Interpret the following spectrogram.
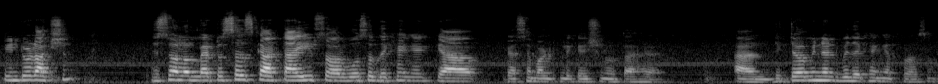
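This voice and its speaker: A man teaching maths in a relaxed, chatty way, mixing Hindi and English and repeating himself. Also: fairly high pitch, moderate pace, echoey room, a little hiss or hum. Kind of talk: lecture.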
